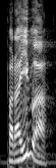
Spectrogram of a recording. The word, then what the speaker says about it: Paraíba: Am I pronouncing that? Paraíba.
